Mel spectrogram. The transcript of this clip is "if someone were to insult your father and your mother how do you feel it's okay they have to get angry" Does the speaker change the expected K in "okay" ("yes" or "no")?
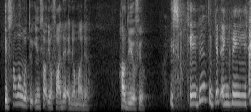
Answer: no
